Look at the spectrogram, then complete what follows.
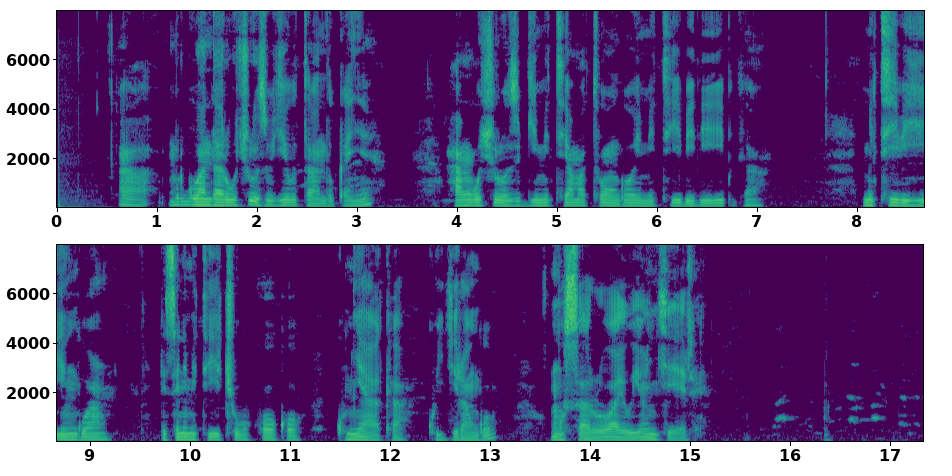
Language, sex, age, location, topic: Kinyarwanda, male, 18-24, Musanze, finance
